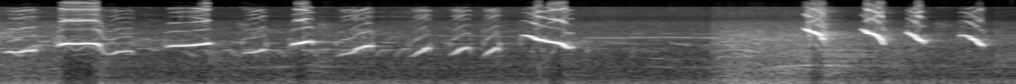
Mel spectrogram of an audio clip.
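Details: Greater green leafbird singing energetically as a lure for a silent caged bird: lower whistled slurs rising and falling, then a pause and a set of higher, sharply descending whistles.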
